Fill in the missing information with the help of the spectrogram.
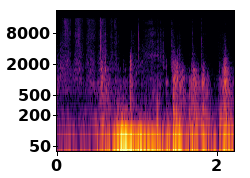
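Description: Long acrylic nails scratch and rub fast across the pages of an open glossy paper magazine lying on a table. After a quiet first half second, quick papery swishes and scrapes come in bursts, with a dull, low-heavy body.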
